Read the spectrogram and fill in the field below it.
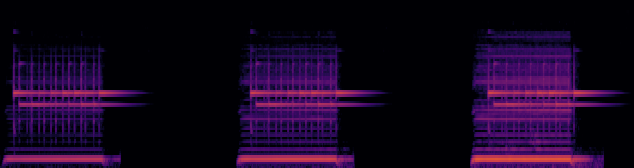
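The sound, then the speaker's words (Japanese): A phone ringtone rings three times in evenly spaced bursts, each a sustained electronic tone with bright harmonics lasting about two seconds, separated by short silences. Clear, with no talking. “あ、時間来たら電話来るんだった。”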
